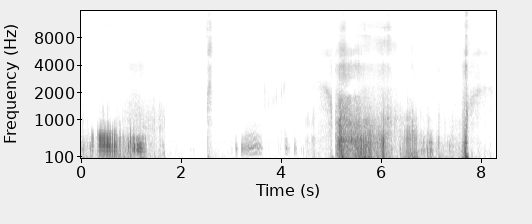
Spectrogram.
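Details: Low gurgling rumbles in bursts with quiet gaps between; hungry stomach growling, borborygmi.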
